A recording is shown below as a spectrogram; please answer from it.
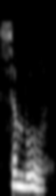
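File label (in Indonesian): "sembuh", Indonesian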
